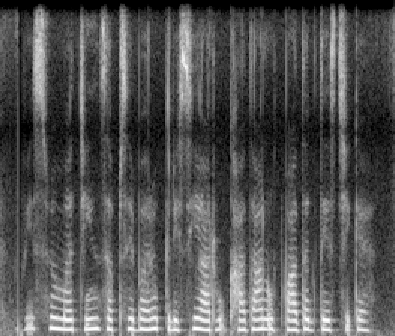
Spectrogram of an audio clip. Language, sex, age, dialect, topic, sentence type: Maithili, female, 25-30, Angika, agriculture, statement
